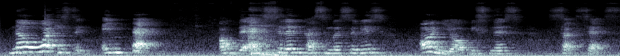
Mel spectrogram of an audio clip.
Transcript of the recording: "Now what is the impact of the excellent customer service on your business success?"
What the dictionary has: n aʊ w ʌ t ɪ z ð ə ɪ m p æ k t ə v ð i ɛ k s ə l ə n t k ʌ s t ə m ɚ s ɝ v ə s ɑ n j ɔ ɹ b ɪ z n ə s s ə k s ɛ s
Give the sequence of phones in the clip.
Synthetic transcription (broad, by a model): n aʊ w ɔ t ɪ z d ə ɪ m p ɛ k t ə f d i ɛ k s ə l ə n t k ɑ s t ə m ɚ s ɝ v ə s ɑ n j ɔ b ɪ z n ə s s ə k s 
